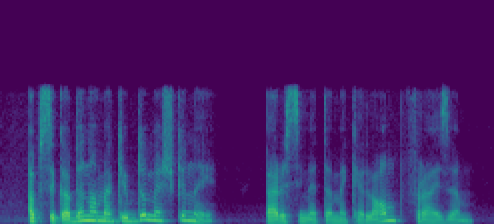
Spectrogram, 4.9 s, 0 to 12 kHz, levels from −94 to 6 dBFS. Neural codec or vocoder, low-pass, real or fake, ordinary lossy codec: codec, 16 kHz, 0.9 kbps, LongCat-Audio-Codec; 7.2 kHz; fake; AAC, 64 kbps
